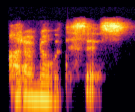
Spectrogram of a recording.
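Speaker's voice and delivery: hushed, unvoiced whisper; a puzzled whisper to the chat. Real, not acted. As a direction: breathe it as a baffled aside to yourself. Puzzled aside then repeated aloud.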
